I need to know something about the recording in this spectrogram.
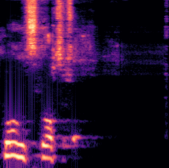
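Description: A man speaks warmly up close.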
